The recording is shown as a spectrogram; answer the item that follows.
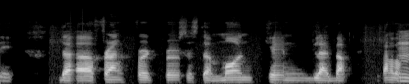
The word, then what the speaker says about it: Mönchengladbach: The Frankfurt versus the Mönchengladbach. Tama ba Mm. pronunciation ko dun? Ah, Okay, alright. So, 3-1 Frankfurt yung and final score nun. Mönchengladbach, tama.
